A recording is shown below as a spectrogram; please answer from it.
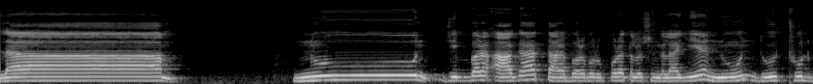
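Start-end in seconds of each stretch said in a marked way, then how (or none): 0.1-1.7 লাম drawn out thin and slow; light lam. Shown as a demonstration. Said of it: "লাম পাতলা করে". 2.9-4.2 নুন held long and even; drawn-out নুন. Shown as a demonstration. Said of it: "উচ্চারণ করতে হয়".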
